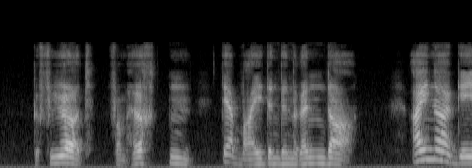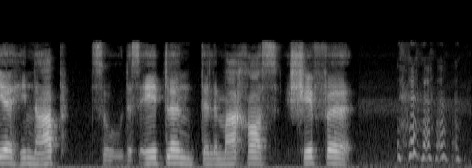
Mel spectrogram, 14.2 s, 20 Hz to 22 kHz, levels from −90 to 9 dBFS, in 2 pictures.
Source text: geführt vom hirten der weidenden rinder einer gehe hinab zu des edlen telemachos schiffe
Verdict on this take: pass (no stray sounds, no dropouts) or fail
fail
